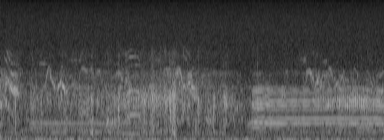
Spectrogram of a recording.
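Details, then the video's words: Red-breasted goose, a single bird recorded at medium close-up range, gives harsh, nasal, honking calls with strong harmonics, one burst early and another sustained near the end, with water splashes between. "Red-Breasted Goose. MCU Calls From A Single Bird."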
